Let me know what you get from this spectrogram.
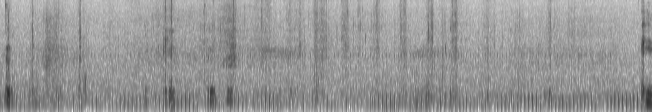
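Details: Sun-bathing orange tabby tomcat, an affectionate rescued pet, purring softly and continuously while a person talks and laughs over it; low pulsing rumble underneath, with clicks and handling noises.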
